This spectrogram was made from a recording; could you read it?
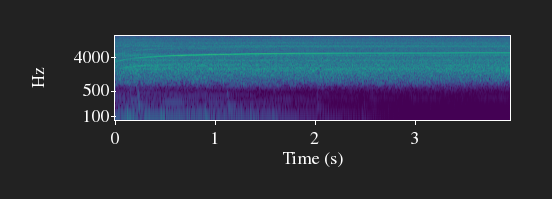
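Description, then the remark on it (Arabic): A dentist's drill whines at a high, steady pitch, rising briefly as it spins up and then holding for several seconds over a loud airy hiss. No one speaks. “نعم، هذا الصوت الذي يبث الرعب في قلوب أعتى الرجال”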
